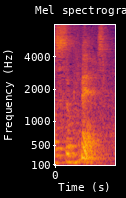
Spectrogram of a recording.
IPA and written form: səbˈmɪt (submit)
